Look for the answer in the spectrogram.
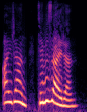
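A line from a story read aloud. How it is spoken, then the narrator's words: Shouting. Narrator (Turkish): diye bağırdı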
